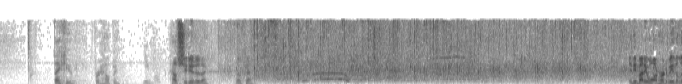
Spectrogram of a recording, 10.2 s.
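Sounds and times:
speech: 0:00.8 - 0:04.0, 0:09.4 - 0:10.2
crowd applauding: 0:03.2 - 0:10.2.

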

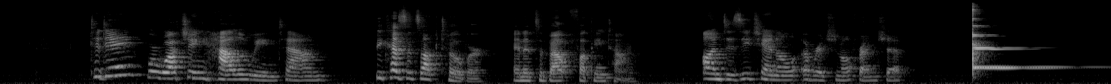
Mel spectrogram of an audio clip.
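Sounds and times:
speech: 0:01.0 - 0:06.4, 0:07.0 - 0:09.1
drinking glasses ringing when clinked: 0:09.8 - 0:11.1.

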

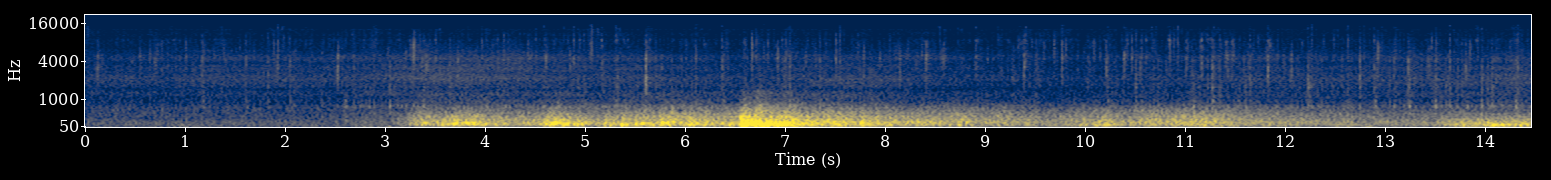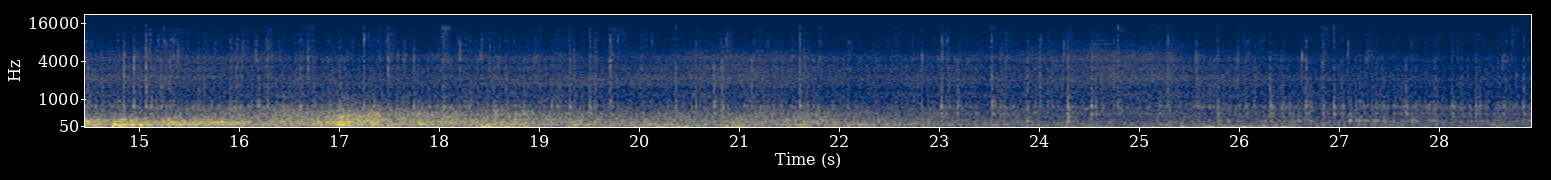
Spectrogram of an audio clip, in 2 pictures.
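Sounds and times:
thunderstorm in Kent: 0:03.1 - 0:24.1.

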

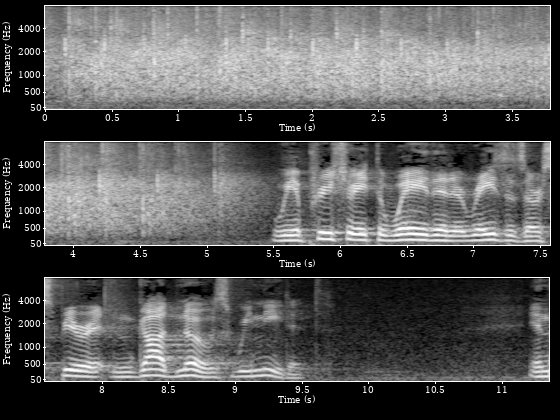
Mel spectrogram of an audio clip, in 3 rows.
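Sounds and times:
audience clapping: 0:00.0 - 0:05.5
speech: 0:05.5 - 0:09.7.

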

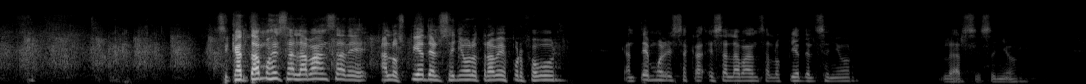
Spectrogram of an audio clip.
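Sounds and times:
audience applause: 0:00.0 - 0:04.8
speech: 0:02.2 - 0:08.7, 0:09.4 - 0:10.4.

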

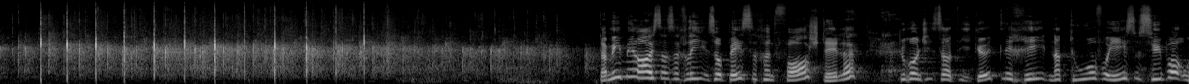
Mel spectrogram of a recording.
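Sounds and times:
light scattered applause from a small group: 0:00.0 - 0:07.0
speech: 0:06.0 - 0:11.8.

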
